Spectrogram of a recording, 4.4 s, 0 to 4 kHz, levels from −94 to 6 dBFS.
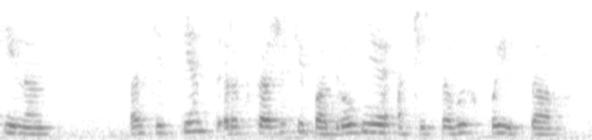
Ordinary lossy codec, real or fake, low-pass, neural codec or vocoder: Opus, 24 kbps; real; 3.6 kHz; none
